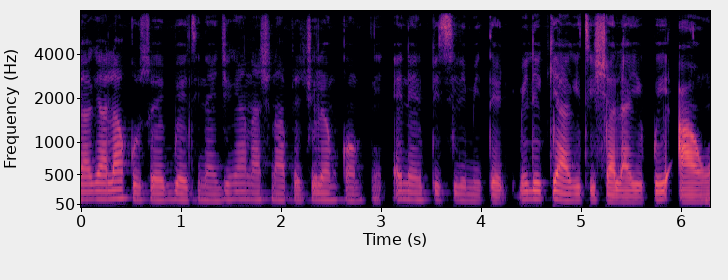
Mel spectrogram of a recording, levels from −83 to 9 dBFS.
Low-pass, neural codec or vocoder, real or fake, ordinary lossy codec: none; none; real; none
